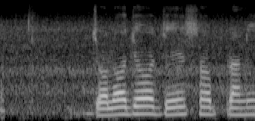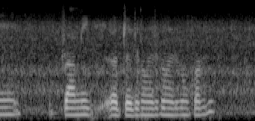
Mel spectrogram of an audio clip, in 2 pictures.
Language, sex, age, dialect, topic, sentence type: Bengali, male, 18-24, Western, agriculture, statement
